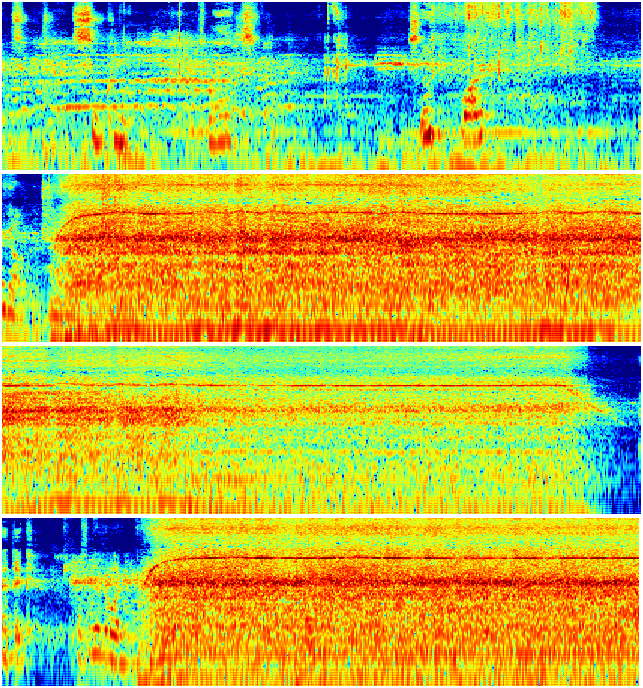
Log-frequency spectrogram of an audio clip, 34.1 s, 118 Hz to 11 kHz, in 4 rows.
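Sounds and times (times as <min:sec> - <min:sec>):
hand dryer blowing: 0:05.6 - 0:08.0, 0:09.1 - 0:25.4, 0:27.4 - 0:34.0
hand dryer low hum: 0:09.0 - 0:25.5, 0:27.4 - 0:34.0.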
